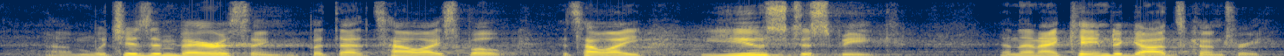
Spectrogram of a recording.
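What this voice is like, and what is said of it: Usual voice. Nothing is said of it.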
